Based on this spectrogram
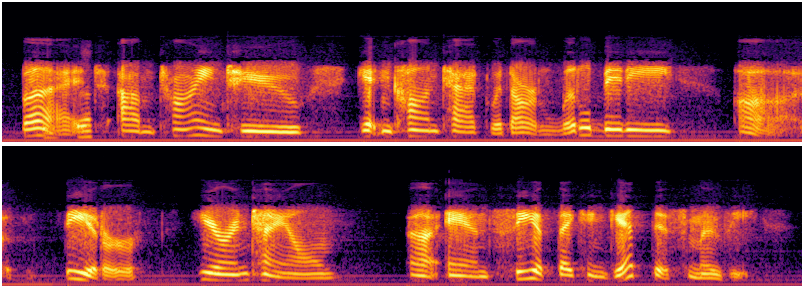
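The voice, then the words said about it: Non-local regional accent. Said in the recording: “I'm not from here. I'm sure you can tell by my accent”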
